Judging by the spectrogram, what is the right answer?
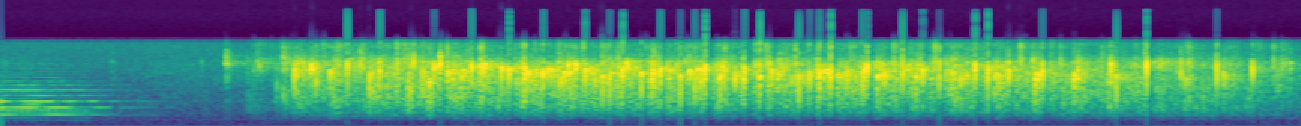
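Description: A bassoon ensemble's final held chord cuts off, and after a short pause the audience applauds. The clapping lasts about seven seconds and thins out near the end.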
